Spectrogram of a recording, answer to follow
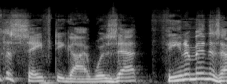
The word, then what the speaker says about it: Thieneman: Was that Thieneman?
